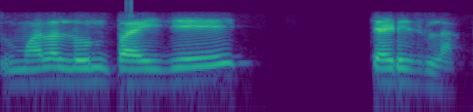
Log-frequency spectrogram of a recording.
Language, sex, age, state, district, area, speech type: Marathi, male, 18-30, Maharashtra, Washim, rural, conversation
